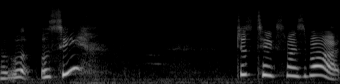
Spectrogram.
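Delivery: breathless, puffing speech. After a little workout, out of breath. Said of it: "I'm already out of breath".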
